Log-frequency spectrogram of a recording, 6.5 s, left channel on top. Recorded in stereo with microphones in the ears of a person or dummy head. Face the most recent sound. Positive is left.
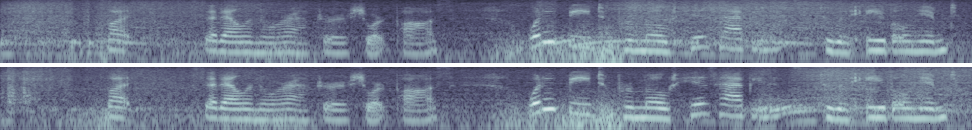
turn(degrees=-10)  # may be behind; listen again after turning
